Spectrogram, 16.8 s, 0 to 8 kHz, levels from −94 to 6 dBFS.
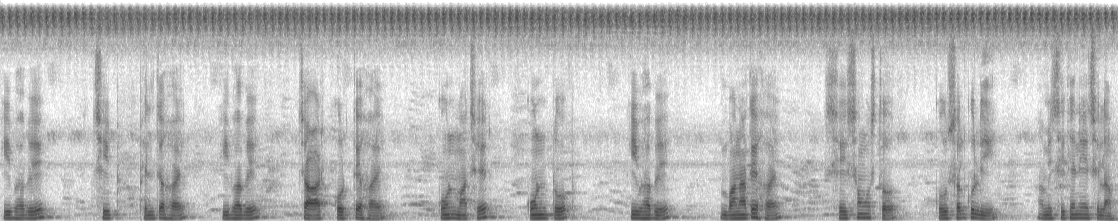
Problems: constant background noise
